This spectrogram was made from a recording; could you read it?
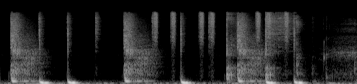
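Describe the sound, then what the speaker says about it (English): A punchy Linn drum machine pattern: booming kicks alternating with crisp snare and hat hits in a tight, repeating rhythm, dry and upfront. "we started off with a little pattern on the Linn drum"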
